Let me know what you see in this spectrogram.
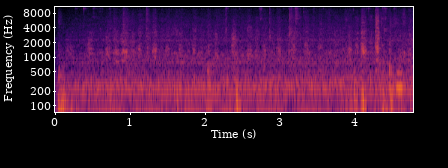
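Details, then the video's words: Several tired dogs, including Tetra the Husky and Myla the Red Lab with guests Cole, Gypsy and Gracie, pant heavily and quickly after playing; an even, rasping breath texture with a brief whine near the end. "Tetra the Husky and Myla the Red Lab playing"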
